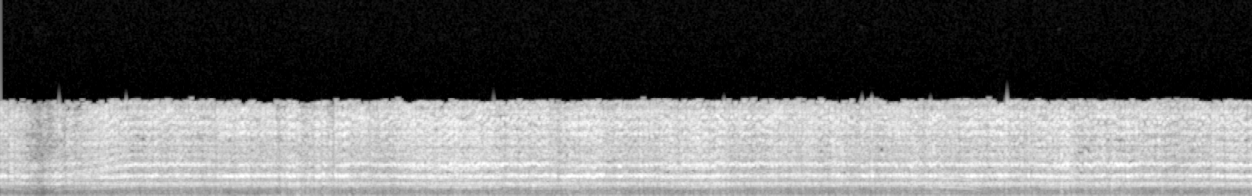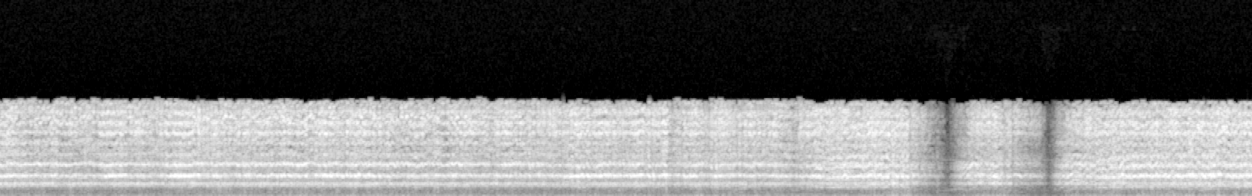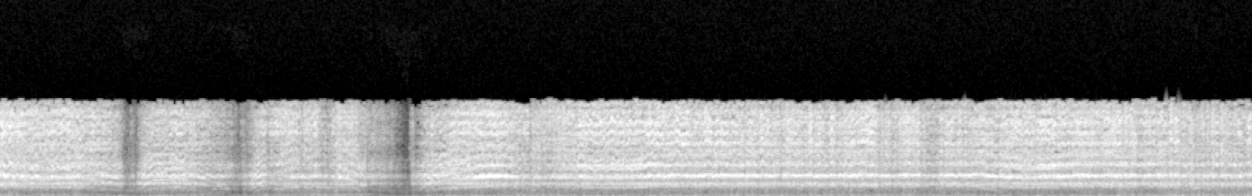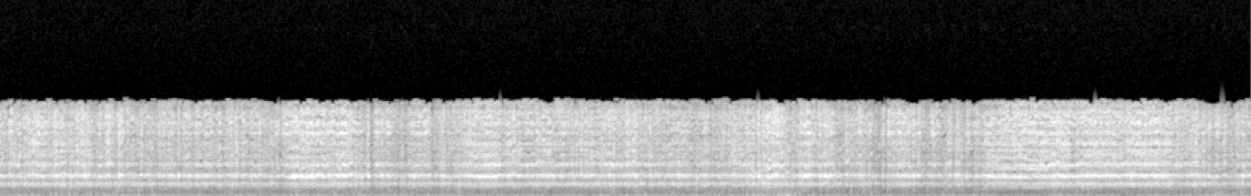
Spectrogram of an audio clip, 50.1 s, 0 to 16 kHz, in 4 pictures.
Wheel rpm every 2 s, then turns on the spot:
160, 230, 220, 230, 230, 230, 230, 230, 230, 230, 180, 90, 180, 80, 120, 210, 230, 230, 230, 230, 230, 230, 230, 230, 230.
none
